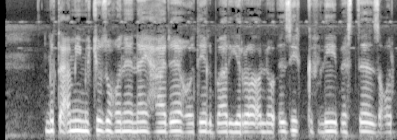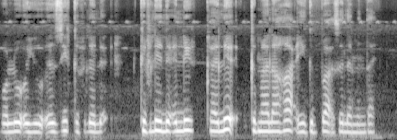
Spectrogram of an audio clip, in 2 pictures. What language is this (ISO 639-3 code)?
tir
